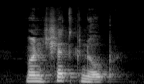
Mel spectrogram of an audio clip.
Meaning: cufflink
- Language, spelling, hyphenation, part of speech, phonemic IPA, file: Dutch, manchetknoop, man‧chet‧knoop, noun, /mɑnˈʃɛtˌknoːp/, Nl-manchetknoop.ogg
